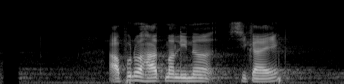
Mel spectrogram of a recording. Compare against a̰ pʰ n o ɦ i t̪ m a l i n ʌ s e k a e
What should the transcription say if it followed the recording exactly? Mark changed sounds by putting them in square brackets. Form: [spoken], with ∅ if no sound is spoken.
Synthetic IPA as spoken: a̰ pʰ n o ɦ [a] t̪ m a l i n ʌ s [i] k a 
